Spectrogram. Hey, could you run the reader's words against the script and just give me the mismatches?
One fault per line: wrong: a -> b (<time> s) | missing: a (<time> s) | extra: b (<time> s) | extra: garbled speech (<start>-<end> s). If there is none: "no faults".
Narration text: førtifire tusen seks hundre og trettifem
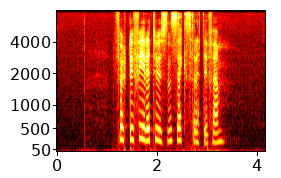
missing: hundre (2.7 s)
